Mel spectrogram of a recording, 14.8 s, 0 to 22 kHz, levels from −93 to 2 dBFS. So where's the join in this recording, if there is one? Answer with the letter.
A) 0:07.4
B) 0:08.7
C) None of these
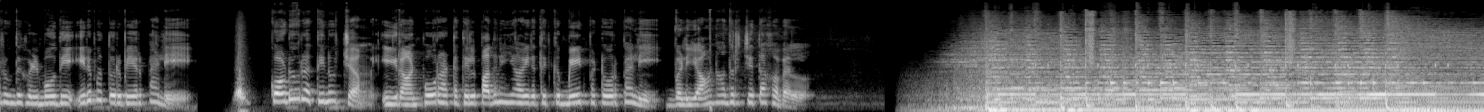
B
